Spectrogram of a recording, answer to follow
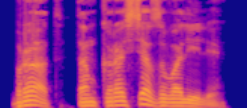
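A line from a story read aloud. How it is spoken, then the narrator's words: Shouted by a bandit. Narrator (Russian): закричал один из вошедших бандитов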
